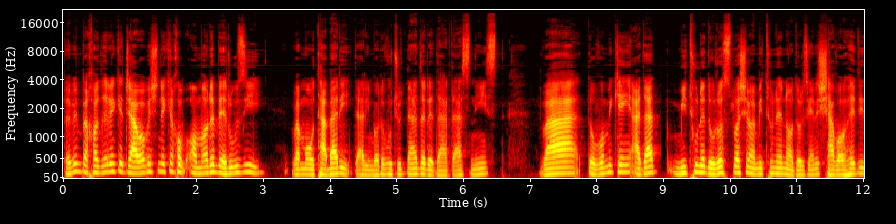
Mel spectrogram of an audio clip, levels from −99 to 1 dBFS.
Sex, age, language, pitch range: male, 30-49, Persian, 115-155 Hz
